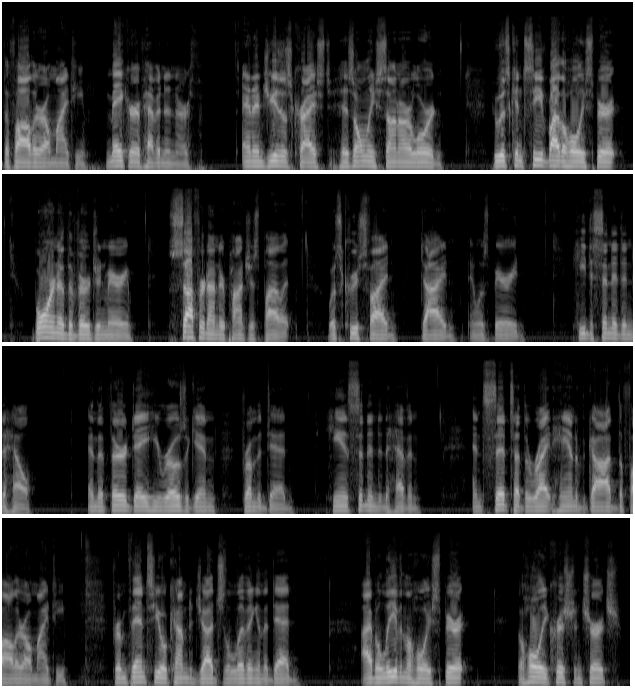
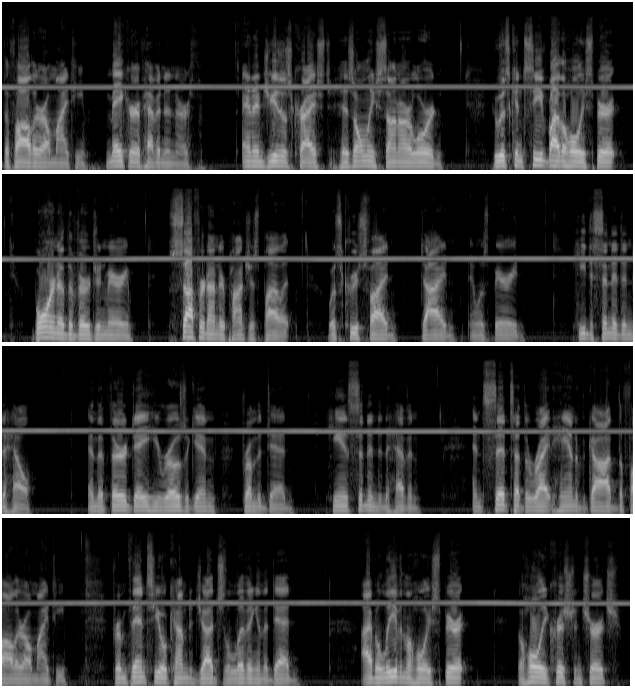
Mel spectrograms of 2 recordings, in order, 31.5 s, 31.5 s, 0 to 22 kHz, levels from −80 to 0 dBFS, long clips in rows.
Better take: first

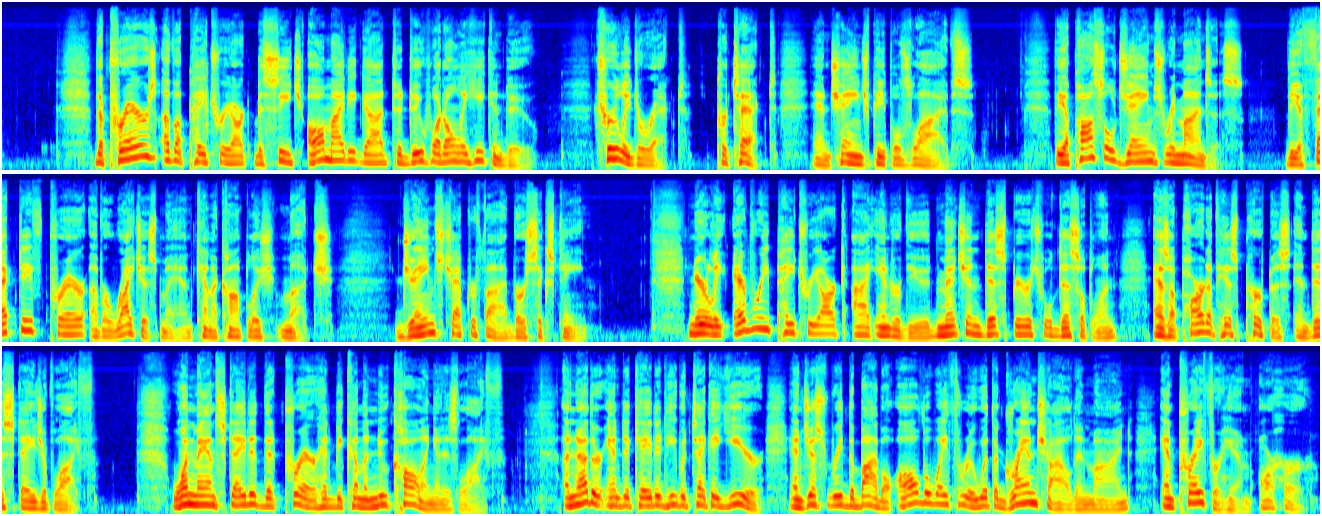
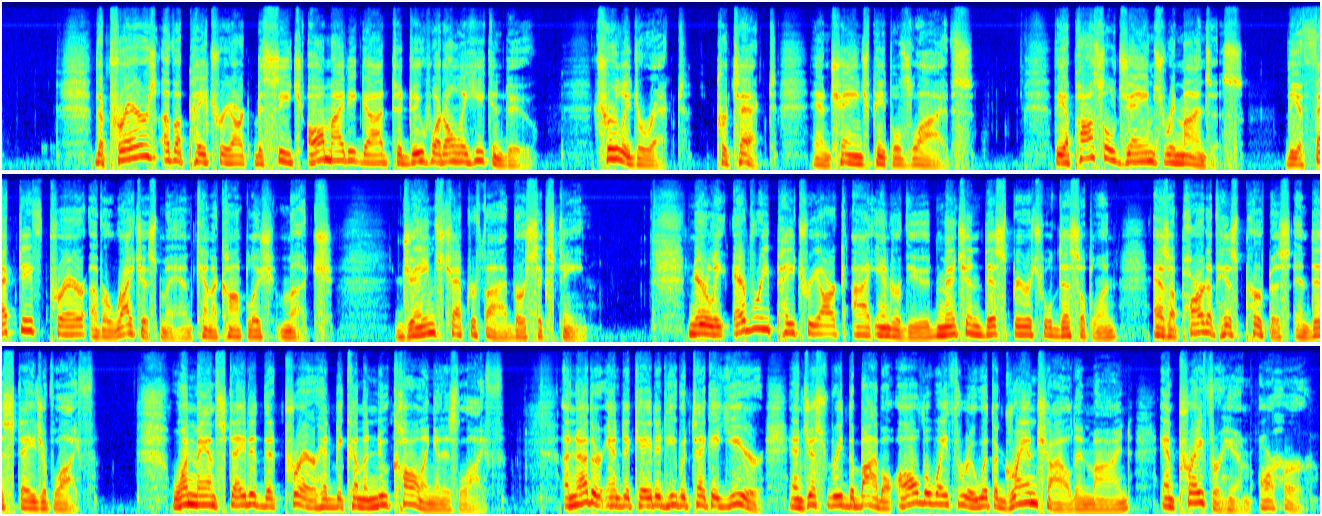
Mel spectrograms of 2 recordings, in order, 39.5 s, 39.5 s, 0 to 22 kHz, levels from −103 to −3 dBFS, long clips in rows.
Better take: first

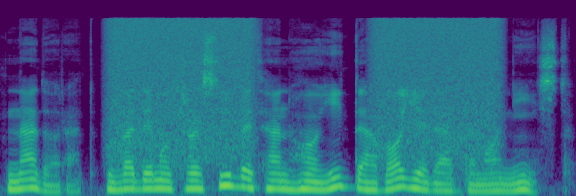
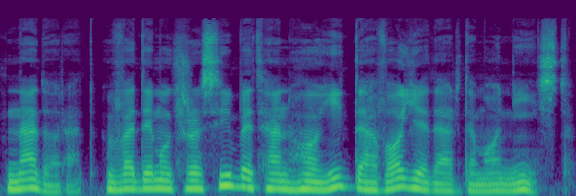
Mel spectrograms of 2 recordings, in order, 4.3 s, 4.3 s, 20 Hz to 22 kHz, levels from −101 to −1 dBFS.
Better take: second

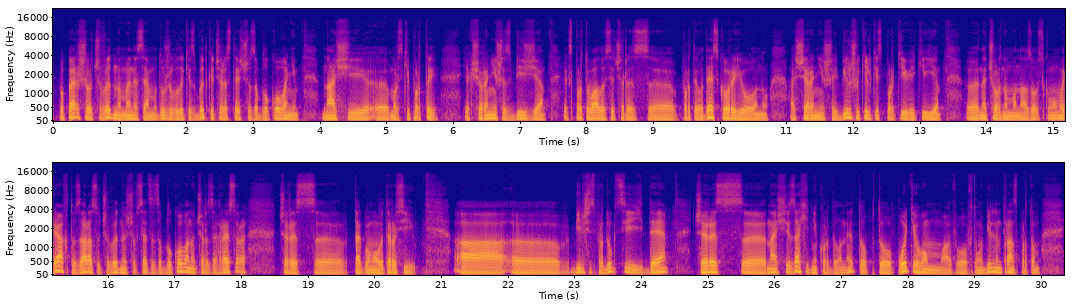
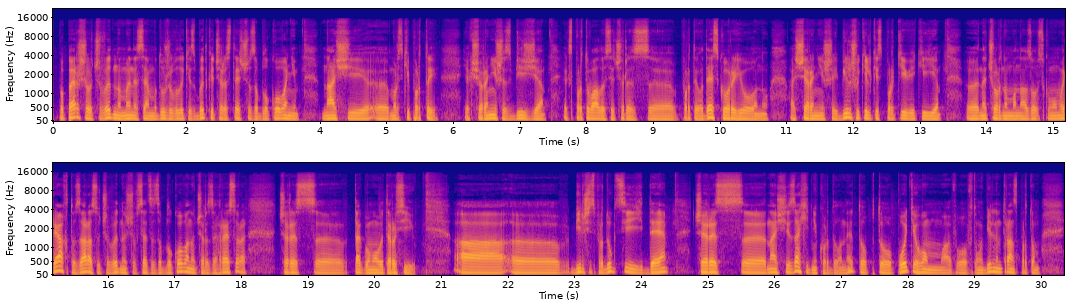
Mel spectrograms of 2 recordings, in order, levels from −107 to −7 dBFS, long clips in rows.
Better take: second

